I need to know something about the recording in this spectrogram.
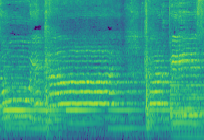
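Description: A young female voice singing a slow melody with long held notes, with new phrases starting about a second in and again near the end.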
